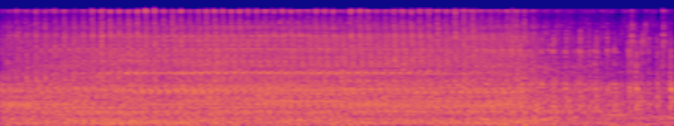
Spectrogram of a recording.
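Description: Small gasoline generator engine running steadily at low speed. The owner traces the low speed and low output to a rusted, faulty governor spring. The sound drops a little in level near the end.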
